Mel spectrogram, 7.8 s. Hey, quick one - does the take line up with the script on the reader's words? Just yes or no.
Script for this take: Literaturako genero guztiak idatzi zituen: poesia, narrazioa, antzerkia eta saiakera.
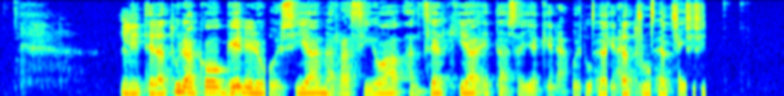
no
